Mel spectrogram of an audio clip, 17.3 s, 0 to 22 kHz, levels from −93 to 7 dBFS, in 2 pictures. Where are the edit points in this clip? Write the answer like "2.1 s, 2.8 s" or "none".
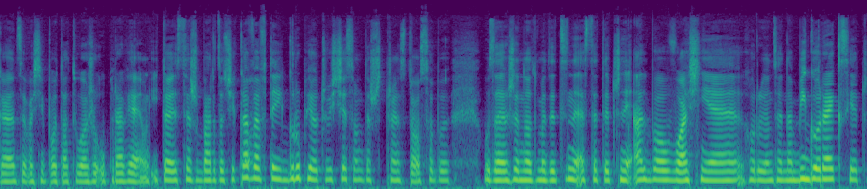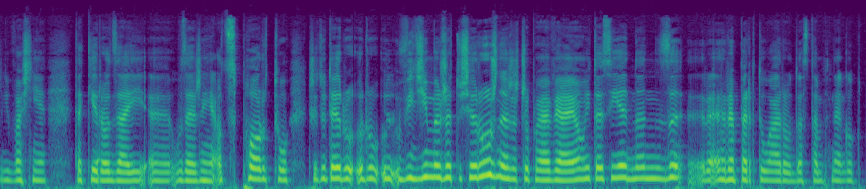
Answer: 1.5 s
